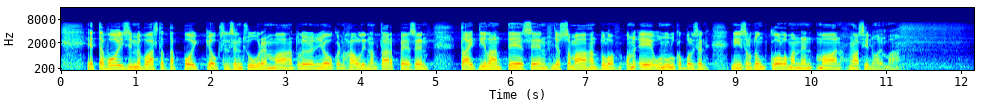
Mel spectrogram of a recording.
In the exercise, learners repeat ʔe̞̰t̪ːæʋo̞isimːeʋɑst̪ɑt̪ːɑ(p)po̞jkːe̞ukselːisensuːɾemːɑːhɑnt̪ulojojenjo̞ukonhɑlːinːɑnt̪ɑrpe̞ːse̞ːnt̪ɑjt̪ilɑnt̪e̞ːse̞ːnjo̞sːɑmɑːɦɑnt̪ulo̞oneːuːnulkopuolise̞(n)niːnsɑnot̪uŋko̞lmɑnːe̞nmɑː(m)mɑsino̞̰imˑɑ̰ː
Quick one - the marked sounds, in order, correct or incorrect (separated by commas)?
correct, correct, incorrect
